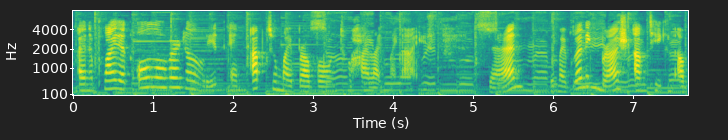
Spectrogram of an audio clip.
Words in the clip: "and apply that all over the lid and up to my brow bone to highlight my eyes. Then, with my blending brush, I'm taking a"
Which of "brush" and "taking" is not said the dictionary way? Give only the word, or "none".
none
